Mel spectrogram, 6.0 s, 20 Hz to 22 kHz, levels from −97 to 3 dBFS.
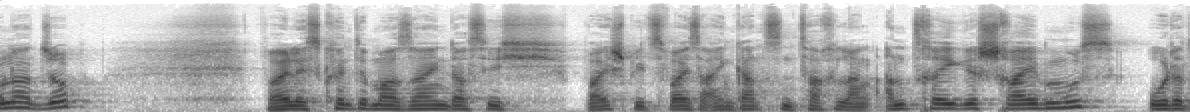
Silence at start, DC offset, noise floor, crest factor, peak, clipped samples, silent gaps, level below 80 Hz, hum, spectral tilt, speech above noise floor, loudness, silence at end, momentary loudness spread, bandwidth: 0 s; under 0.1%; -44 dBFS; 18 dB; -6 dBFS; under 0.1%; none; -58 dBFS; none; -4.5 dB/octave; 20 dB; -24 LUFS; 0 s; 9 LU; 18.5 kHz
